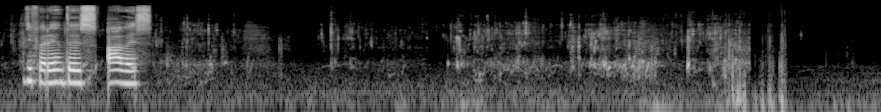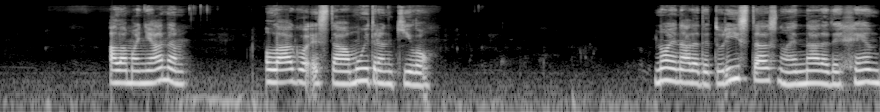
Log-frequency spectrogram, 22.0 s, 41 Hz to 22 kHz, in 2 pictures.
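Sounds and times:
paddle splashing in water: 0.0s - 0.8s, 1.8s - 9.8s.

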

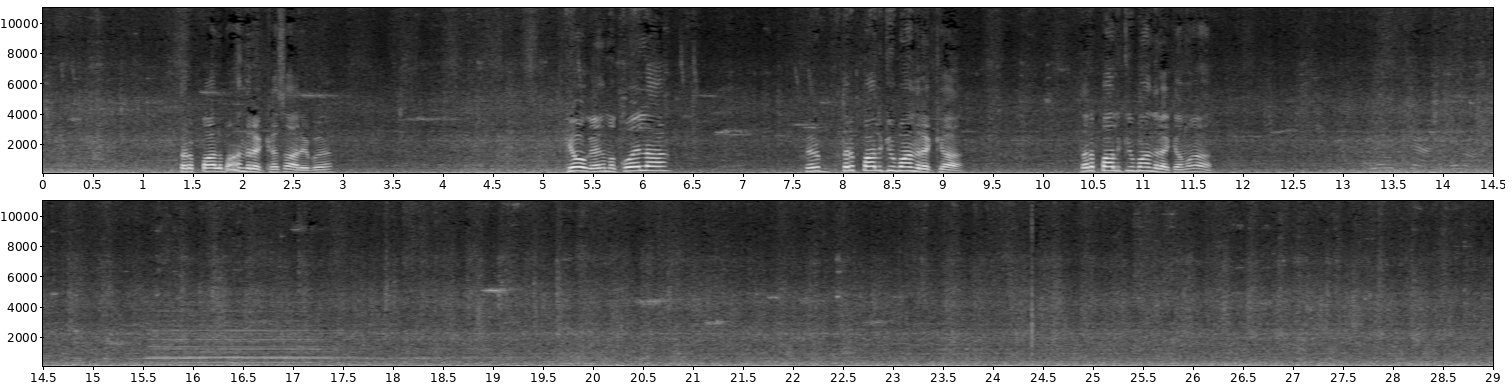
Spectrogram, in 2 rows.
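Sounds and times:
train wheels rumbling on rails: 0.0s - 29.0s
train horn: 15.3s - 18.7s.

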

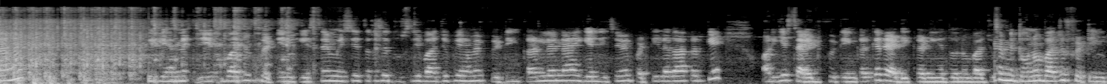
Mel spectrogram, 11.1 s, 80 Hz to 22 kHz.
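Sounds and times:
sewing machine running: 0.0s - 3.0s.

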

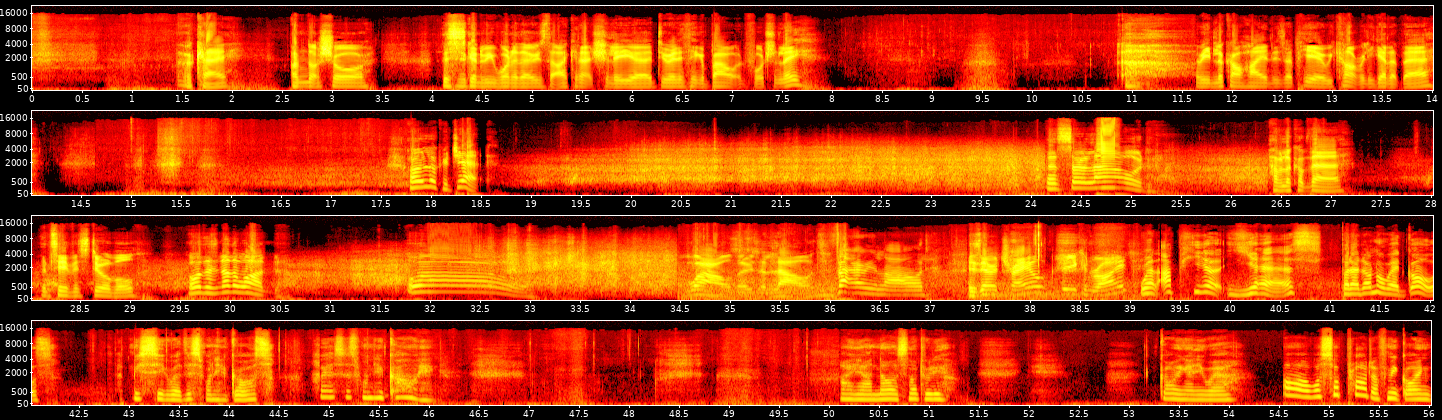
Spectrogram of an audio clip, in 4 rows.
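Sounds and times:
person breathing heavily: 0.0s - 1.2s, 8.7s - 11.6s, 14.3s - 16.2s
low steady rumble: 14.4s - 44.9s
jet aircraft flying over: 14.6s - 44.7s.

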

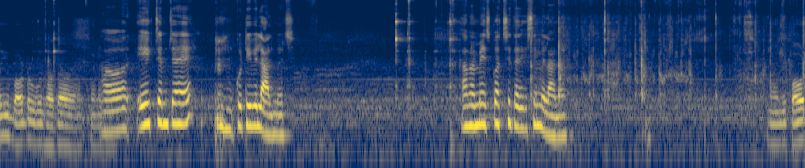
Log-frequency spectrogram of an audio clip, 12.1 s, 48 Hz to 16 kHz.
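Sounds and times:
spoon scraping in a bowl: 7.8s - 12.0s
person speaking: 11.1s - 12.0s.

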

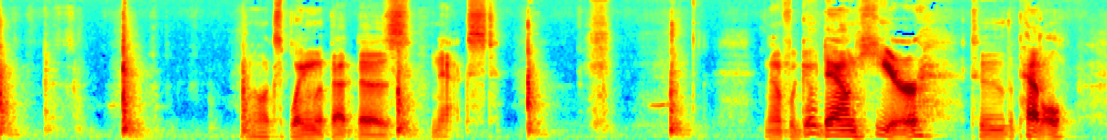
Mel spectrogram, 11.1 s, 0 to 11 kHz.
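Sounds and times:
hand rubbing wooden levers: 0.0s - 8.9s.

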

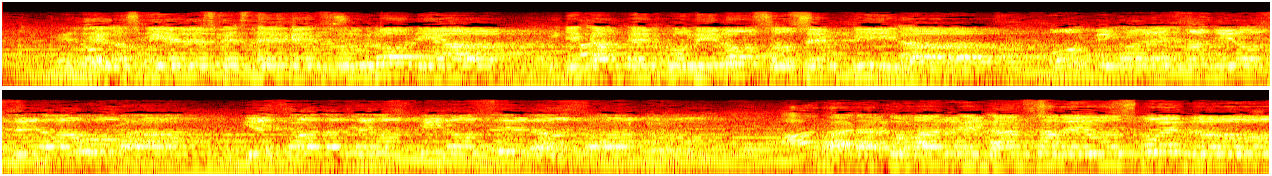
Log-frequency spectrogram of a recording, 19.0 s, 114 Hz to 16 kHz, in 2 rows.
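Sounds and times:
person chanting a psalm: 0.3s - 19.0s.

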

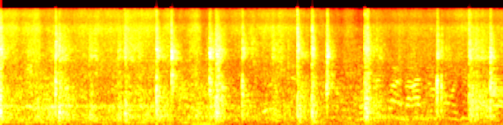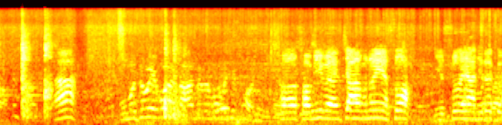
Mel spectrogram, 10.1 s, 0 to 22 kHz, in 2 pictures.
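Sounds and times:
metal spatula scraping a wok: 0.0s - 7.1s
noodles sizzling in a wok: 0.0s - 10.0s.

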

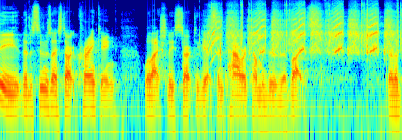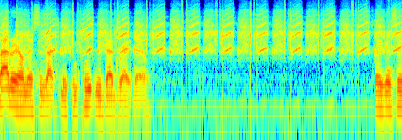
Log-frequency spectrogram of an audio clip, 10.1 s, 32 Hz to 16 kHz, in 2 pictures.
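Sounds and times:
pull-cord generator whirring: 2.5s - 10.0s.

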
